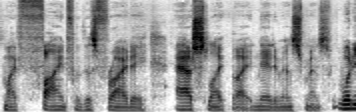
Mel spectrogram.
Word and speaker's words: Ashlight: pronounce this correctly because it's very easy to mispronounce this but it's called ash light ash light and it is a granular synth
